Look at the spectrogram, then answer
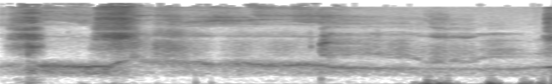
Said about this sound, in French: Le vent s'active. Bruit du vent.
